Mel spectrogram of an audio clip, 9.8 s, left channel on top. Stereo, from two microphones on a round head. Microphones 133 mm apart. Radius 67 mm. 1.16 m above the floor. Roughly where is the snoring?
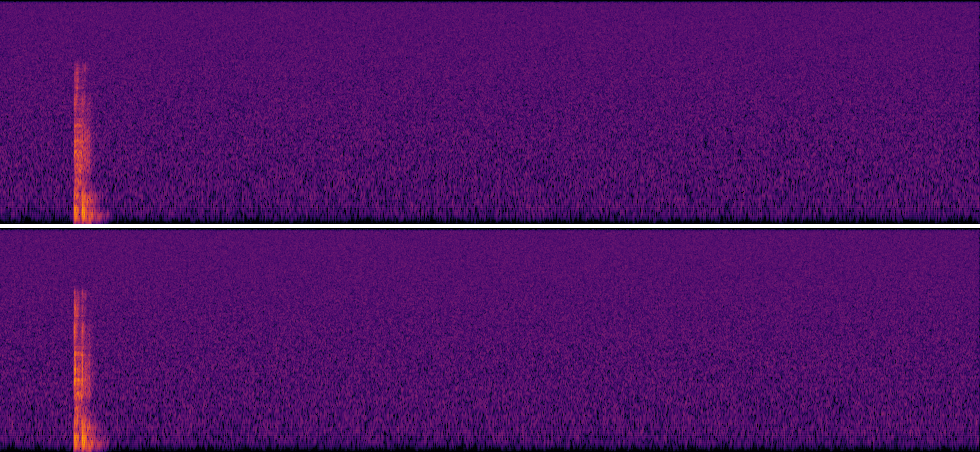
Right.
